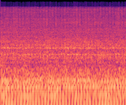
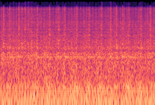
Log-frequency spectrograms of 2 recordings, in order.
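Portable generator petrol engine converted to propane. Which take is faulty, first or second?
first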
